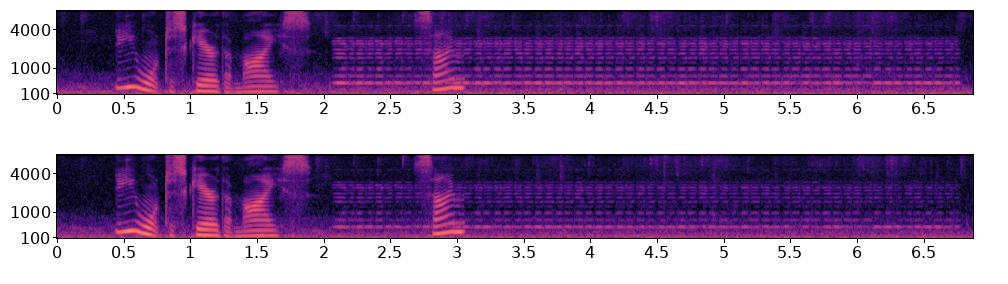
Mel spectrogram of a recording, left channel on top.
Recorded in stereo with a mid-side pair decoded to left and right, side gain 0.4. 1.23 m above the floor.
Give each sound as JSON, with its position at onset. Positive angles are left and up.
{"t": 0.4, "sound": "a woman speaking", "azimuth_deg": -20}
{"t": 2.1, "sound": "a violin", "azimuth_deg": 50}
